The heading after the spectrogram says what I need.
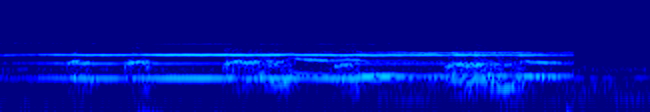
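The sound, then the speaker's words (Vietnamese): A dog raising its muzzle and letting out a long, eerie howl, shaped into three wavering howling phrases over a steady tonal background. “con chó đột nhiên ngửa cái mõm lên trời. Sau đó nó chu lên một tràng dài nghe đến ghê rợn.”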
